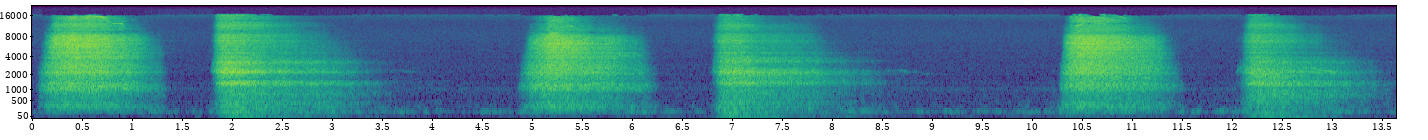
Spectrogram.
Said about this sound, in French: Commençons par trois grandes respirations.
